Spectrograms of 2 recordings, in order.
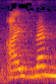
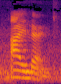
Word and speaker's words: island: एंड I and L, when you will never pronounce S, you will always keep on the silent mode to S. Okay? Island, Iceland, no, it is wrong pronunciation. Island.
